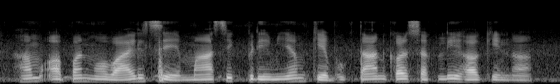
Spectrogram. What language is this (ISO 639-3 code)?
mag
